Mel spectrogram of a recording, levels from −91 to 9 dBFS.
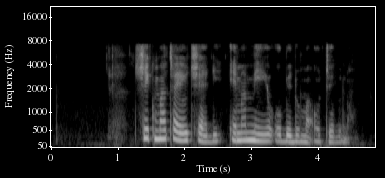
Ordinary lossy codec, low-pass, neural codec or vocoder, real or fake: MP3, 48 kbps; 7.2 kHz; codec, 16 kHz, 6 kbps, DAC; fake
